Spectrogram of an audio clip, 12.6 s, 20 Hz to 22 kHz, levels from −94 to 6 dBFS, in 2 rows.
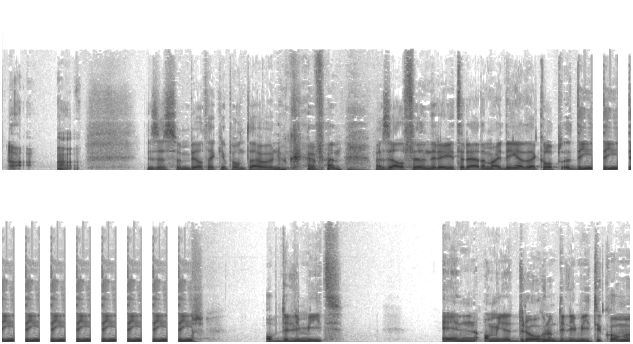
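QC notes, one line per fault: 5.89–8.19 s, stutter with silent gaps: the speech stops moving forward and a short burst of about 134 ms repeats nine times, each followed by about 120 ms of digital silence, so the pattern cycles every 255 ms at an even, mechanical pace. This is likely a playback or stream stall, with each retry replaying the last buffered fragment before running dry. The speech that should have filled this stretch is lost, not delayed.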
